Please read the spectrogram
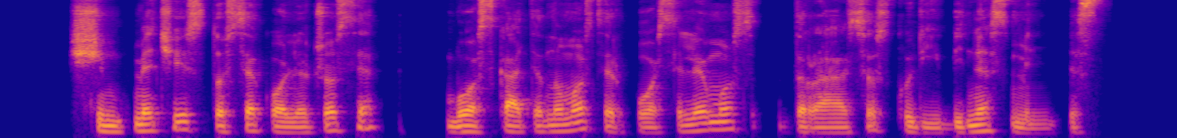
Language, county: Lithuanian, Utena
